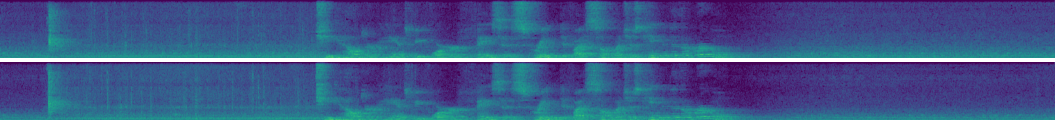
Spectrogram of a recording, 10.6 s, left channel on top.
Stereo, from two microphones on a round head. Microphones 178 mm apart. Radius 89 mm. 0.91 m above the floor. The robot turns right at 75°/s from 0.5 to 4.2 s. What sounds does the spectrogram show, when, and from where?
0.5 s a finger snap: 50° right (ahead or behind), 1.4 m; by 0.6 s 40° right (ahead or behind), 1.4 m
3.2 s a man speaking: 95° right, 1.1 m; by 7.3 s 15° right, 1.1 m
